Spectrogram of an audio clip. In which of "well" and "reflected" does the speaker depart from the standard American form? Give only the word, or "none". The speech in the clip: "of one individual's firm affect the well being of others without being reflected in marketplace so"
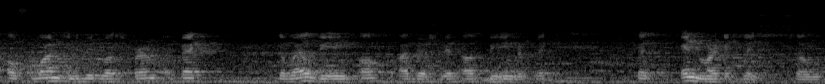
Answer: reflected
